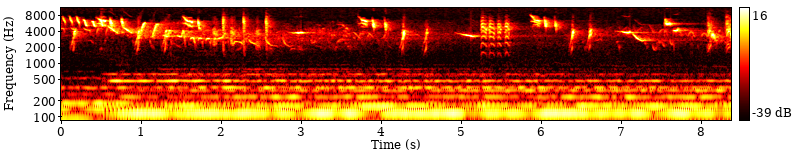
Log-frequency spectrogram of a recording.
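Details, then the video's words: Morning birdsong heard on a sunlit walk: busy runs of sharp high twitters and slurred whistles, with scattered chirps and brief trills throughout, all over a constant low ambient music drone. "birds singing"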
